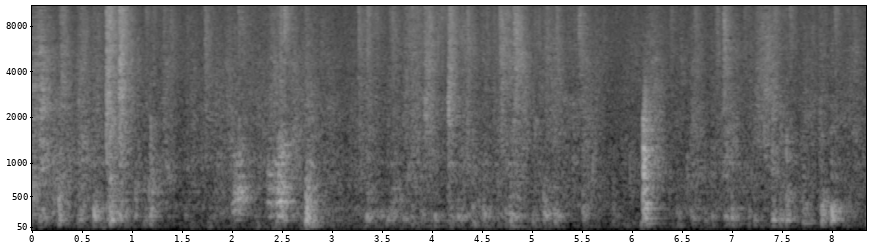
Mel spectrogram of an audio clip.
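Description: Young puppies playing and tugging at a towel, giving short whimpers and yips among scuffling and the small clicks of paws and claws on the mat and tile floor. The loudest cries come a little under a second in, around two and a half seconds in and about six seconds in.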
